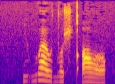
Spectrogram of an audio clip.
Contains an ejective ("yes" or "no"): yes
